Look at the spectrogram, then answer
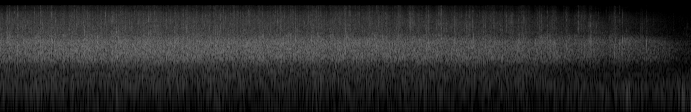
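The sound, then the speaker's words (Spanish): An audience claps together in steady, dense applause that holds strong for several seconds, then gradually thins and fades toward the end. No one speaks over it. “Dale otro aplauso al Señor duro ahí.”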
